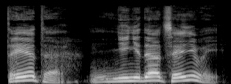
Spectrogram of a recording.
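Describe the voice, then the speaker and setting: A man's voice: on the high side, very animated, measured pace, no room sound, clean studio sound, full character voice. A male narrator voicing a stern man of about fifty who gives orders in a strict, habitual tone. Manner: strict, commanding. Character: stern man around fifty, caretaker type. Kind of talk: audiobook character voice.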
